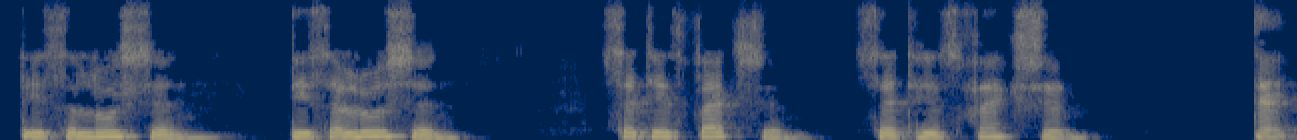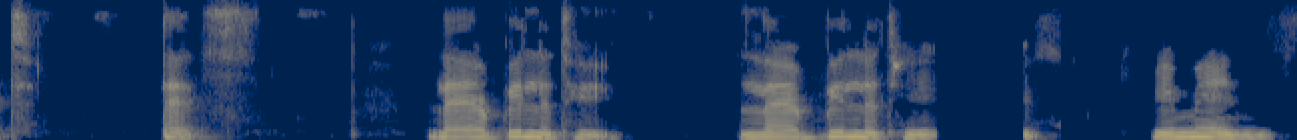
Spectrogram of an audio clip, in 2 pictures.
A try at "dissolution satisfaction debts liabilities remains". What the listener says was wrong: yes ▁wonderful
